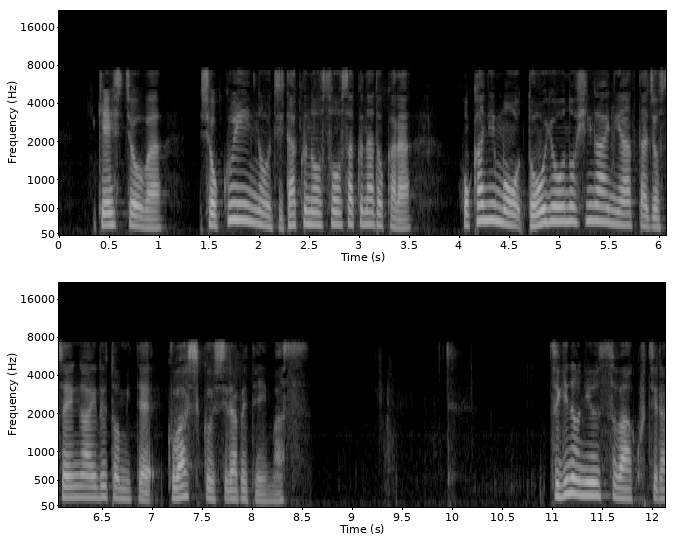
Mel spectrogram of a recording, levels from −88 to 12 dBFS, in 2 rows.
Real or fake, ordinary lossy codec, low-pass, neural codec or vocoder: real; none; 7.2 kHz; none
